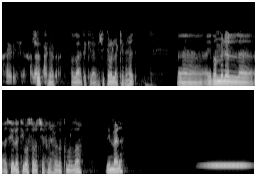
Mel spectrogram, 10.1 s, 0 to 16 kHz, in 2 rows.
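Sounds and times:
speech: 0.1 - 2.8, 3.5 - 7.6
dial tone after a phone call disconnects: 9.0 - 10.1.

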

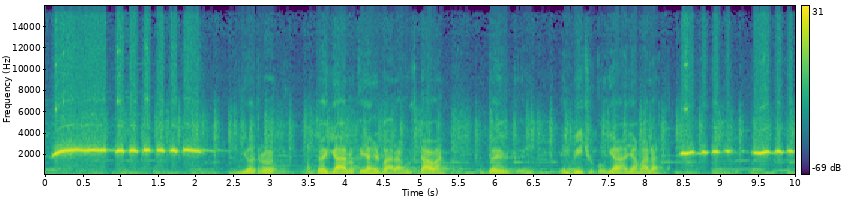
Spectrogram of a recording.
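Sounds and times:
person whistling to call partridges: 0.0 - 2.6, 8.2 - 9.9
speech: 2.6 - 8.4.

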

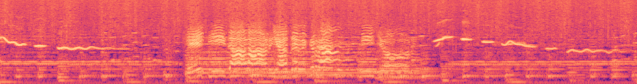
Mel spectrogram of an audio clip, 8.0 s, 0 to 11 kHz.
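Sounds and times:
person whistling a 1941 Italian waltz melody: 0.0 - 7.9
steady instrumental backing with a lilting pulse: 0.0 - 7.9
speech: 2.3 - 5.4.

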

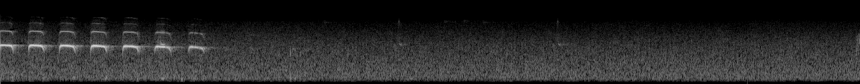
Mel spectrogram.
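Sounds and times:
White-shouldered fire-eye Pyriglena leucoptera calling with clear whistled notes: 0.0 - 2.1.

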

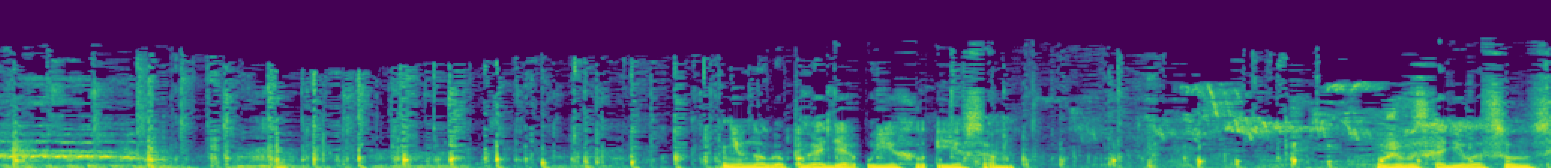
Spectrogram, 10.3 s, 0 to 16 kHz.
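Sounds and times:
horse whinnying: 0.0 - 4.2
horses pulling a tarantass carriage, hooves clip-clopping: 0.0 - 10.3
speech: 4.8 - 7.0, 9.2 - 10.3.

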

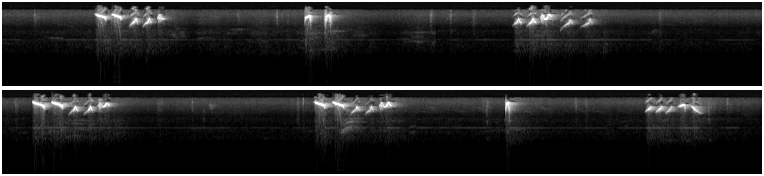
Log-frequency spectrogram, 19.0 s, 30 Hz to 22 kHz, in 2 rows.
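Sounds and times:
bird song in high twittering phrases of rapid slurred notes: 0.4 - 3.2, 3.8 - 4.5, 6.4 - 8.5, 9.9 - 11.0, 13.4 - 18.9.

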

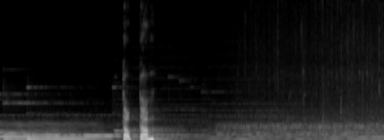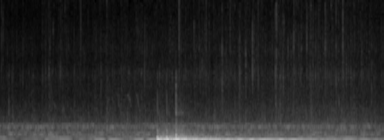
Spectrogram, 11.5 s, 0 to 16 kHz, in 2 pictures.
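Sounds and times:
speech: 1.9 - 2.5
light rain pattering: 3.4 - 11.5
low hum: 8.2 - 11.5.

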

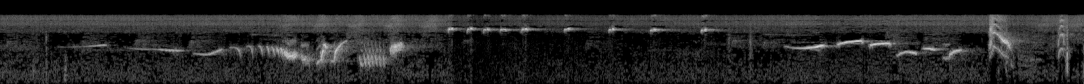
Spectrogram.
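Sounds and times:
steady high insect drone in forest: 0.0 - 10.8
white-rumped shama singing in forest: 0.7 - 5.0, 7.8 - 10.2.

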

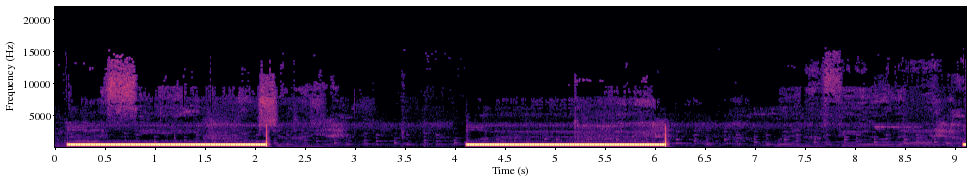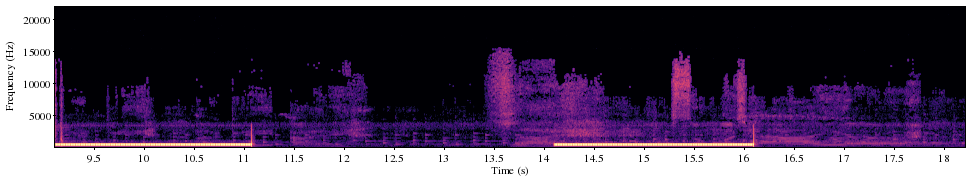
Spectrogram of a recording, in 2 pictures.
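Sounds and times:
telephone ringback tone after dialing a number: 0.0 - 2.2, 4.1 - 6.2, 9.1 - 11.1, 14.1 - 16.2.

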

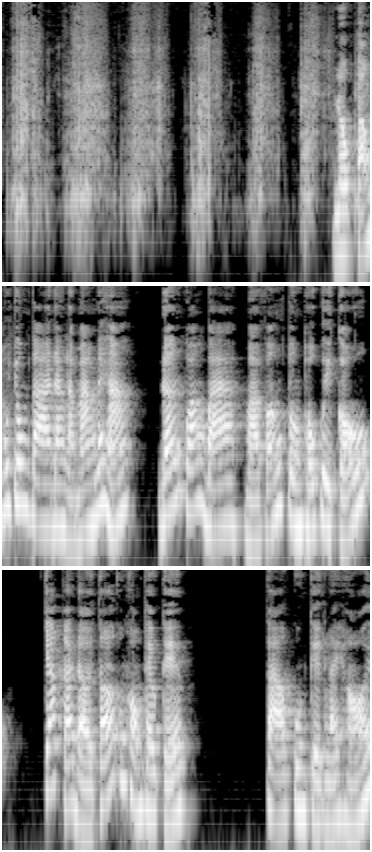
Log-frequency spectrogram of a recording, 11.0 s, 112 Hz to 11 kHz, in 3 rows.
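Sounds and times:
crunchy chewing of coconut: 0.0 - 4.0
speech: 3.3 - 9.3, 10.0 - 11.0.

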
